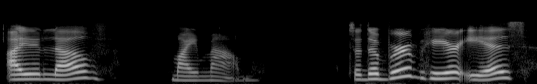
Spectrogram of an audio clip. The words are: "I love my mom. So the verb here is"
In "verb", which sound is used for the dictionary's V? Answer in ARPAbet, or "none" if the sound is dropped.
B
